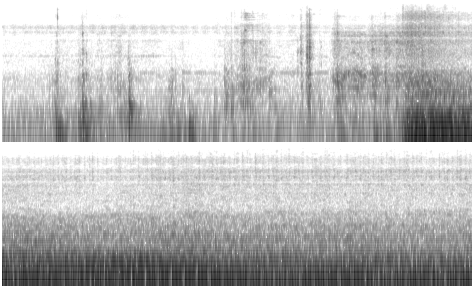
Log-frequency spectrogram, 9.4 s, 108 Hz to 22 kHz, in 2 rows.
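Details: 2007 Chevy Tahoe 5.3 V8 after alternator replacement: the engine catches at once and settles into a smooth, steady, even idle with no misses; no battery light afterwards, repair confirmed.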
